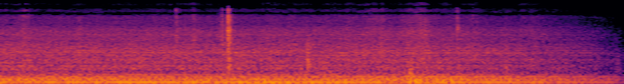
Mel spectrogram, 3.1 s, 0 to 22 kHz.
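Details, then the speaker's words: 2011 GMC Sierra after replacing worn, wide-gapped spark plugs and wires, while driving: steady, even low rumble with no misfire or knock, purring smoothly. "Oh, that's... Ooh, it's running like a kitten. It's purring like a kitten now."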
